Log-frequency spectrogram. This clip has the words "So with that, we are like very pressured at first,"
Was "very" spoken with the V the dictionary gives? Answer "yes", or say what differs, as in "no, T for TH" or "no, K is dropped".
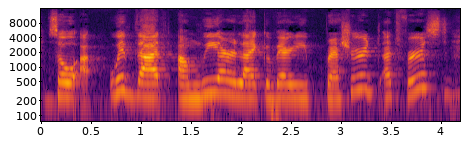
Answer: yes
